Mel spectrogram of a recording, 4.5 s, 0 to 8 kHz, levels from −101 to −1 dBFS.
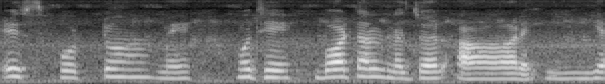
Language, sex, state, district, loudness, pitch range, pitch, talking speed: Hindi, female, Madhya Pradesh, Umaria, -20 LUFS, 215-265 Hz, 235 Hz, 120 wpm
